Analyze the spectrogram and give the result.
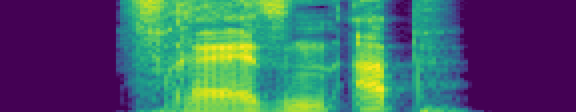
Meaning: inflection of abfräsen: 1. first/third-person plural present 2. first/third-person plural subjunctive I
- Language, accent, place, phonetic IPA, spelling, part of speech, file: German, Germany, Berlin, [ˌfʁɛːzn̩ ˈap], fräsen ab, verb, De-fräsen ab.ogg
